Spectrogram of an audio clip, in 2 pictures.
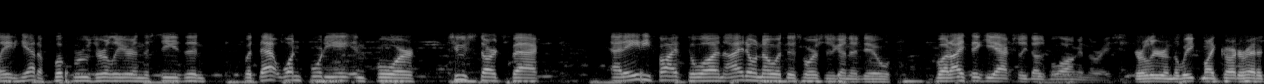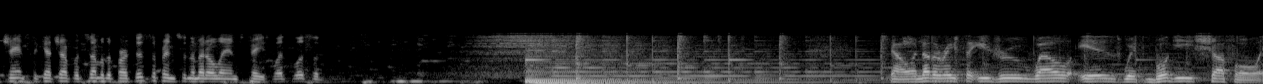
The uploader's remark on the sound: The second live remote at Meadowlands Racing and Entertainment. Post Time will be live on-site covering the 2017 Crawford Farms Meadowlands Pace. By stopping by the table on the rooftop terrace where they will be doing the show live.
